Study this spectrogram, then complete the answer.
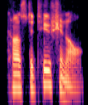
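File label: "constitutional", American English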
